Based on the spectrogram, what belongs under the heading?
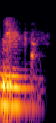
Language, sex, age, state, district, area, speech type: Manipuri, female, 60+, Manipur, Kangpokpi, urban, conversation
